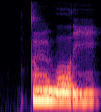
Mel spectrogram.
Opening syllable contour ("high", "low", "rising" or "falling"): high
